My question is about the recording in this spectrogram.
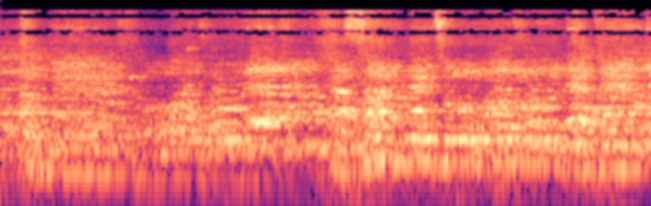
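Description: Unaccompanied male choir singing together in close harmony, in the Zulu isicathamiya style.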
